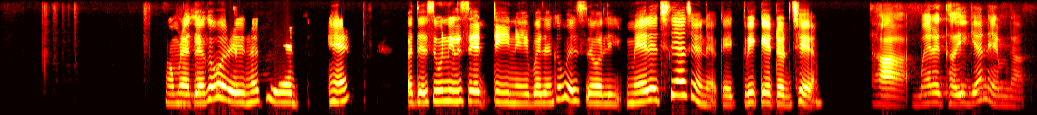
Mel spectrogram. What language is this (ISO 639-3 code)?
guj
